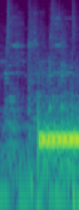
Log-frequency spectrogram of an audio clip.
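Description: Ringback tone of an outgoing phone call to a phone that may not receive incoming calls: after a brief quiet start, a steady single-pitched tone sounds loudly and holds to the end.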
